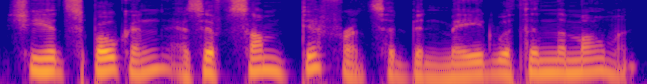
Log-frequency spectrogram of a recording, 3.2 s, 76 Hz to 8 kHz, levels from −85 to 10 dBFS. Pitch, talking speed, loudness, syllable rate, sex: 140 Hz, 240 wpm, -19 LUFS, 6.1 syllables/s, male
